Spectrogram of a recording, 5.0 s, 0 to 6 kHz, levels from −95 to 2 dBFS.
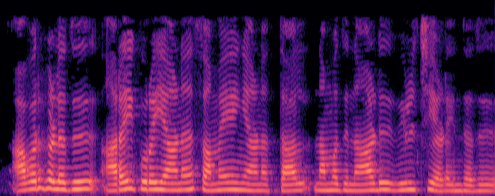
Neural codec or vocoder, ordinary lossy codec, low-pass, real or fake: none; MP3, 48 kbps; 5.4 kHz; real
